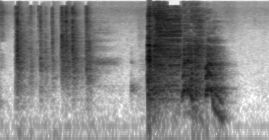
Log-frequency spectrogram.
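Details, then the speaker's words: Adult woman recovering from pneumonia, still coughing (less than last week): a run of about five short, soft coughs, then a pause and one louder, harsher cough with a voiced tail; repeated coughing that tickled her throat. "me, as you can hear, I'm still coughing. Oh, sorry. Yeah, I'm going to grab a drink a little. Sorry. That tickled my throat. But yeah, I am still recovering from my pneumonia."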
